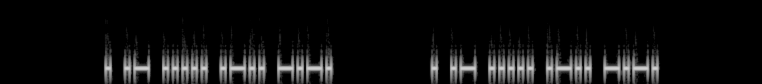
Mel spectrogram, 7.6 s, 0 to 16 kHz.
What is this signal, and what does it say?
Morse code, heard as a keyed tone, about 25 wpm, 700 Hz. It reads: EA5LC EA5LC
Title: DXCC-100 Call Signs - 5 Characters - Repeated 2x - 25wpm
